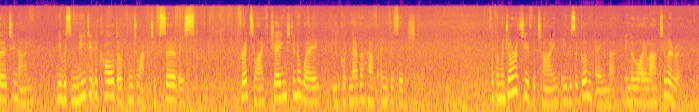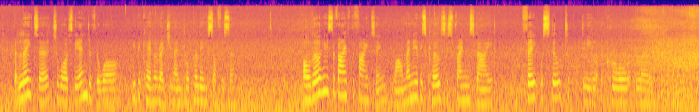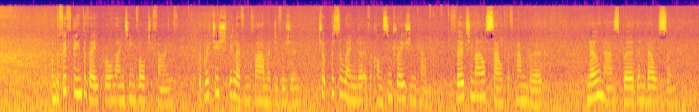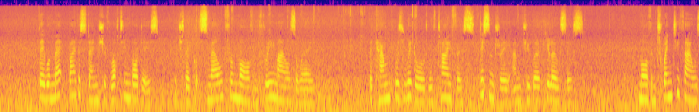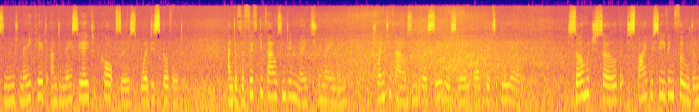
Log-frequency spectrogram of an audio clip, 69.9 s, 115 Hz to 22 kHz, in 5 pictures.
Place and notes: freddie gilroy and the belsen stragglers ... on the north bay promenade at Scarborough is possibly a three times size of an old man looking out to sea ... he sits cradling a walking stick sat on an equally impressive seat ... many people stop to read the information board ... so that is what we did ... about 3:20 we get dumped on by a large wave hitting the sea wall ...
Scarborough, UK, 4 September 2015, 10:22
